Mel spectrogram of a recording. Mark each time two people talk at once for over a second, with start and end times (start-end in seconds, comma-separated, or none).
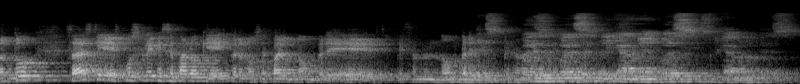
4.7-6.1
